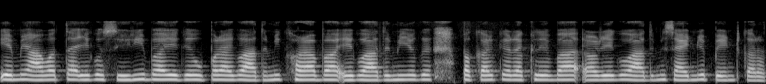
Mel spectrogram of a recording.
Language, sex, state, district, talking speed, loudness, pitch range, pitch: Bhojpuri, female, Uttar Pradesh, Ghazipur, 195 wpm, -16 LUFS, 205-220 Hz, 215 Hz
